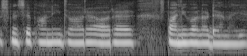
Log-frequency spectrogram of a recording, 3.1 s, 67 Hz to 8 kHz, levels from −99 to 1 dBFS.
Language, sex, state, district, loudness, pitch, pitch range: Urdu, female, Andhra Pradesh, Anantapur, -29 LUFS, 215 Hz, 210-220 Hz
